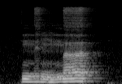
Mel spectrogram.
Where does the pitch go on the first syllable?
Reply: low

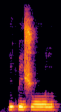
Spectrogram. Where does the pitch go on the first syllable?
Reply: low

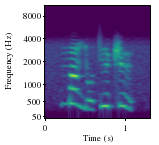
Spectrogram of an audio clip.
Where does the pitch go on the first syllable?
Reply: falling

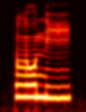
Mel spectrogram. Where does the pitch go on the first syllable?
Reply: high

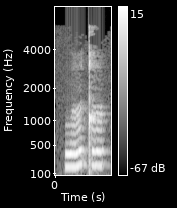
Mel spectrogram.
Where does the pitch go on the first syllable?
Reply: rising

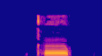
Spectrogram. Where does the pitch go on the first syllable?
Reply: high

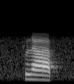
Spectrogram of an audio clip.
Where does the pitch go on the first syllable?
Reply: low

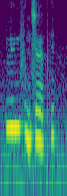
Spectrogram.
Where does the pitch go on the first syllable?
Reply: high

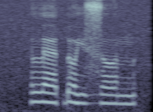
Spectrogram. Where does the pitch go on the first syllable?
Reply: low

